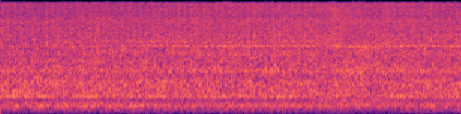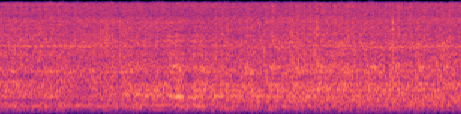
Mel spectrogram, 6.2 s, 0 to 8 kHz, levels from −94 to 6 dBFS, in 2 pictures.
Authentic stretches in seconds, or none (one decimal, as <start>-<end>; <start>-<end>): 0.0-2.1; 2.6-3.5; 4.5-6.2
